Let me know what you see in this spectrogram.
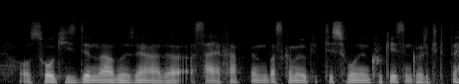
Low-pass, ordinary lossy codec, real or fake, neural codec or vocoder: none; none; fake; codec, 16 kHz, 0.3 kbps, FocalCodec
